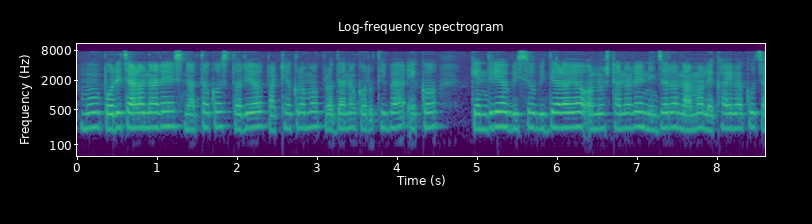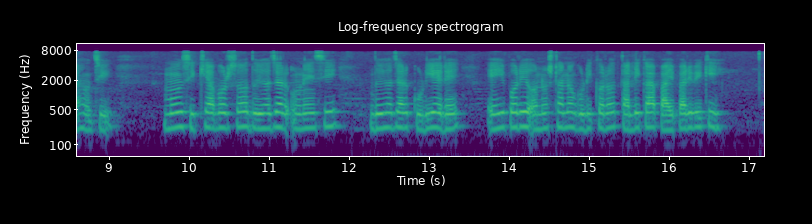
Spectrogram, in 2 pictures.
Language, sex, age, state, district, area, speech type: Odia, female, 60+, Odisha, Kandhamal, rural, read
